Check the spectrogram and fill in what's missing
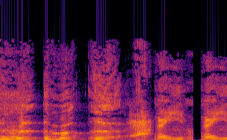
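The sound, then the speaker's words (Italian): A voice puts on a burst of theatrical, exaggerated coughing, five or six loud, hacking coughs in quick succession with throaty, voiced strain. “Tossiscia più non posso con Costanzo Tosse e dimostra al tuo datore di lavoro di essere veramente malato.”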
